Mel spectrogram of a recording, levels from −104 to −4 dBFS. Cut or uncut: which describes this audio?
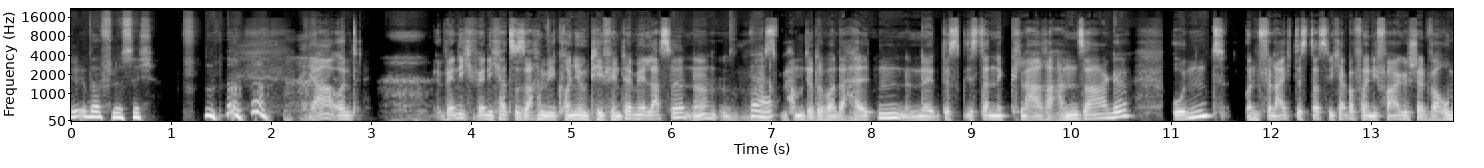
cut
